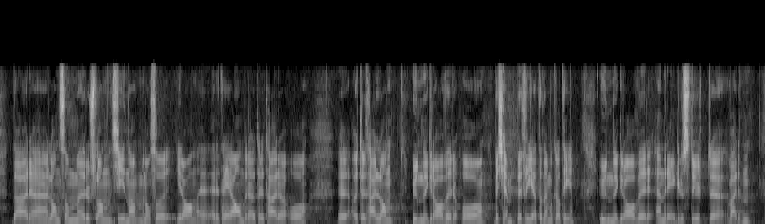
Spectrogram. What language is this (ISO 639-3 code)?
nor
